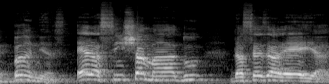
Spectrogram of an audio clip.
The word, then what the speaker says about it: Banias: Mas como no árabe não tem essa, acho que eles não pronunciam o P, então é Banias, era assim chamado da Cesareia, né?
